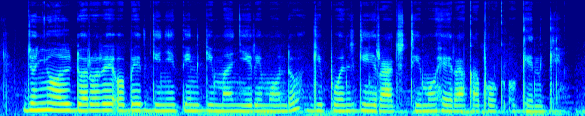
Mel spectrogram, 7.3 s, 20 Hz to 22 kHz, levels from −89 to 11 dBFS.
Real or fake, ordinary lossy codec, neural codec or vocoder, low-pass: real; none; none; none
